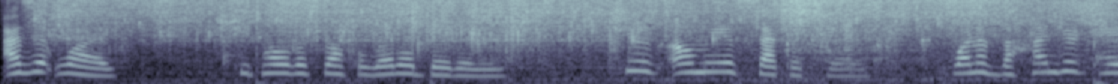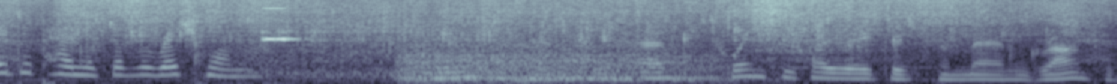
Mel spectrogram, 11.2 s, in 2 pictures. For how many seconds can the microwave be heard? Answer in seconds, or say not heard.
3 s.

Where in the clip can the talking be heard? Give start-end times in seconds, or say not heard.
0.0-7.0, 7.7-11.1.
